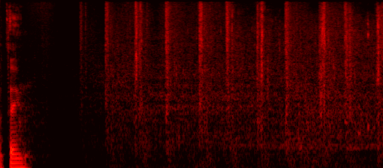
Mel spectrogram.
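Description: Footsteps tread softly on a dirt path.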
